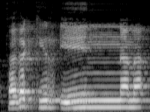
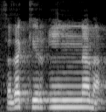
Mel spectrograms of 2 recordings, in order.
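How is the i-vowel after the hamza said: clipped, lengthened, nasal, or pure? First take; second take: lengthened; nasal. First: The i-vowel is stretched into a long 'ee'. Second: The i-vowel and hamza sound nasal. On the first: "فيحذر الطالب من إشباع الكسرة حتى يتولد منها ياء، فلا نقول" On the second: "أو تكون فيها الهمزة فيها شيء من الأنف"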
